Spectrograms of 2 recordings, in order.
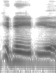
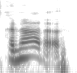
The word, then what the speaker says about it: Canada: No, you guys keep saying Canadia. It's Canada.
